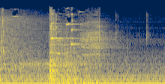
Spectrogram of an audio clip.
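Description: A heavy metal door clanks and swings open.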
